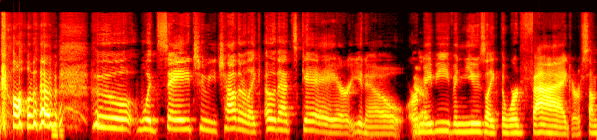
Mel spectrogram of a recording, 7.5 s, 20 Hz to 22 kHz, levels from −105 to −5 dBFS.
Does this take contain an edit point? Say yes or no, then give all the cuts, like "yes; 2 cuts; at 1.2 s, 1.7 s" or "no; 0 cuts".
no; 0 cuts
